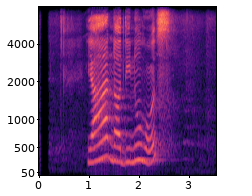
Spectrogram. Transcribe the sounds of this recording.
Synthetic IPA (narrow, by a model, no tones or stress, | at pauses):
jʌɦanʌd̪inuɦos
